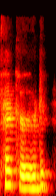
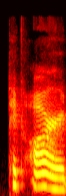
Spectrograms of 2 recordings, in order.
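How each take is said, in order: First: The last syllable sounds like 'erd'. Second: The last syllable sounds like 'ard'. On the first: The speaker calls it wrong. "I said Pickard" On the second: The speaker calls it right. "He said there is no erd. It's ard"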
